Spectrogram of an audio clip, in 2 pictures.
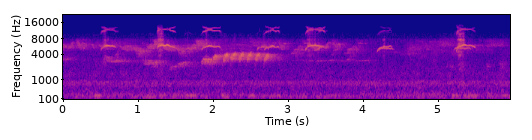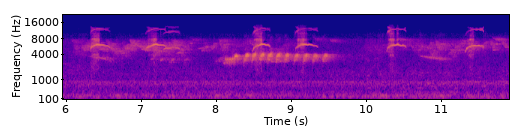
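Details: Nest of two hungry white-eye young, fed alternately by both parents. Repeated sharp, high chirps are interrupted twice by short, fast buzzy trills, all against a low background hiss.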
